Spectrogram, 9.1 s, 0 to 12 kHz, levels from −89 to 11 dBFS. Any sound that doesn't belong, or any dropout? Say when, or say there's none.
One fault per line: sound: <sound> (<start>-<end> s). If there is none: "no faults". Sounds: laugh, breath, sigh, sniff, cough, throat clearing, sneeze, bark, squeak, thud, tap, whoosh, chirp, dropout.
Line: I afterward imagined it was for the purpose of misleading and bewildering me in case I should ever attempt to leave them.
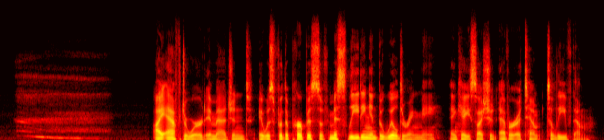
sound: sigh (0.2-1.7 s)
